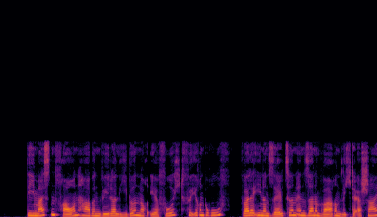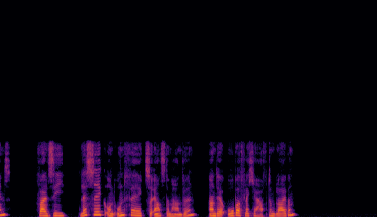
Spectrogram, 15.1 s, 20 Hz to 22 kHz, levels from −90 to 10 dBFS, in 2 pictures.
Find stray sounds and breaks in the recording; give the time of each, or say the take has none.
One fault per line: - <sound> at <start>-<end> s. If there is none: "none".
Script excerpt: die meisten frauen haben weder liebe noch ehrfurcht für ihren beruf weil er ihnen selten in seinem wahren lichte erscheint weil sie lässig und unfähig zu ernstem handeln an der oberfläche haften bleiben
none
